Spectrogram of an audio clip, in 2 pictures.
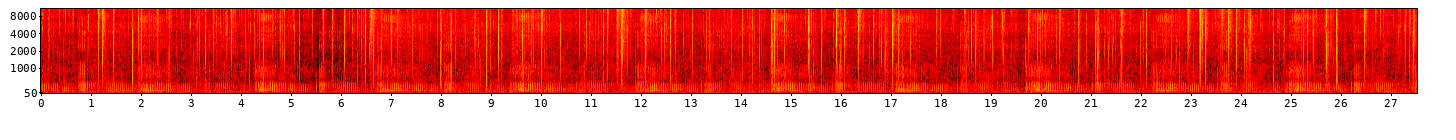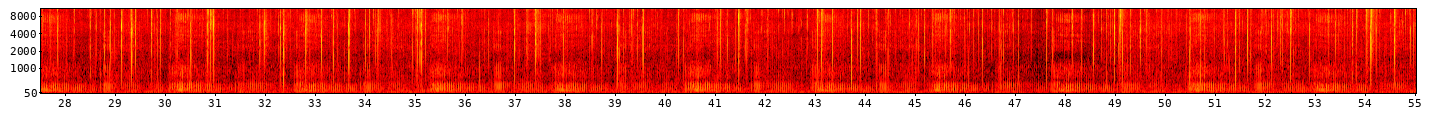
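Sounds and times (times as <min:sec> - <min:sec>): cat purring: 0:00.0 - 0:55.0
wood fire crackling: 0:00.0 - 0:55.0.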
